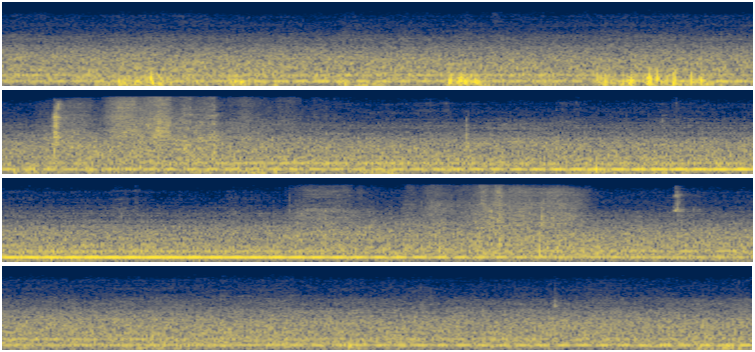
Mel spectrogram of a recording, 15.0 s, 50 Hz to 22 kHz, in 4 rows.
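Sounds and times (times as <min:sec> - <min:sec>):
ship machinery hum: 0:00.0 - 0:15.0
wind hiss on microphone: 0:00.4 - 0:05.9.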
